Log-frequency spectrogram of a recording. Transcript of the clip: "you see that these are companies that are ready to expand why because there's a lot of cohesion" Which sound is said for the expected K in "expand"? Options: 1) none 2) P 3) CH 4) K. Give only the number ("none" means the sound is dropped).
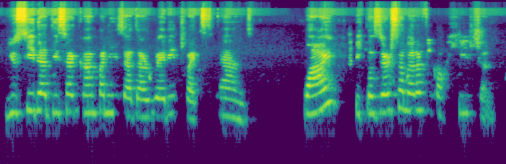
4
